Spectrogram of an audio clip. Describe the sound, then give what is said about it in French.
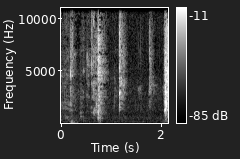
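Faint sips and swallows as someone drinks a little water from a bottle: a few soft, wet gulps spaced irregularly across a quiet moment. “Je bois un petit peu d'eau”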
